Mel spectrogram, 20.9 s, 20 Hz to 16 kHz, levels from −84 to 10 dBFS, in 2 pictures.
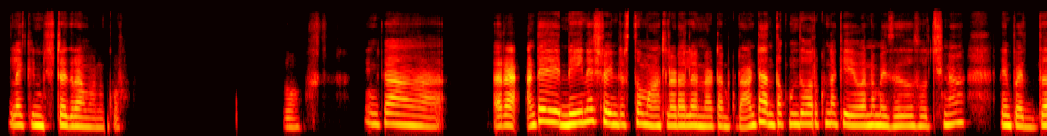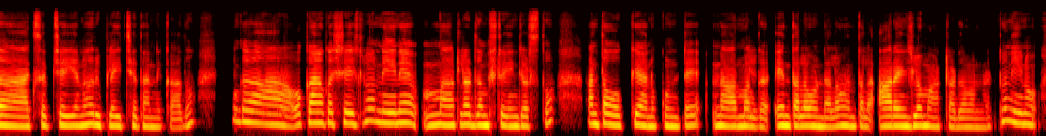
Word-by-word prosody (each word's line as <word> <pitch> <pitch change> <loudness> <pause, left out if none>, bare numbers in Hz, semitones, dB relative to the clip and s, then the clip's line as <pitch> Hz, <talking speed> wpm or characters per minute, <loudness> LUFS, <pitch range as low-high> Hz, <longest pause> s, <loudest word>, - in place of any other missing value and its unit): Like 250 0 -1
Instagram 230 -2 +2
అనుకో. 200 +2 -12 1.7
So 205 - -10 0.8
ఇంకా 275 +1 0 1.1
అర 245 - +5 0.2
అంటే 295 +6 +4 0.3
నేనే 290 +4 +5
స్ట్రేంజర్స్‌తో 275 -3 +1
మాట్లాడాలి 240 0 +1
అన్నట్టు 225 0 0
అనుకుంటా. 215 -2 -4
అంటే 255 - +2
అంతకుముందు 270 0 0
వరకు 270 +2 -3
నాకేమన్నా 250 -2 +1
మెసేజెస్ 235 0 -1
వచ్చినా 255 +4 -3 0.4
నేను 245 -1 +2
పెద్ద 205 0 -5 0.3
యాక్సెప్ట్ 220 0 -3
చేయను. 240 +1 +1
రిప్లై 235 0 -2
ఇచ్చేదాన్ని 215 -2 -5
కాదు. 195 +7 -6 0.4
ఇంకా 320 -1 -1 0.5
ఒకానొక 290 +1 +2
స్టేజ్‍లో 285 +3 -1
నేనే 290 +1 +2 0.3
మాట్లాడదాం 250 0 +2
స్ట్రేంజర్స్‌తో 230 +3 -3 0.4
అంతా 270 0 +1
ఓకే 245 +3 -2
అనుకుంటే 225 +1 -2 0.3
నార్మల్‍గా 225 -3 -1 0.2
ఎంతలో 230 -1 +2
ఉండాలో 220 +1 -1
అంతలో. 220 -1 -4
ఆ - - +5
రేంజ్‌లో 230 +1 +1
మాట్లాడదాం 205 -1 -6
అన్నట్టు 215 +11 -8
నేను 275 -3 0
240 Hz, 125 wpm, -23 LUFS, 225-265 Hz, 1.7 s, అర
